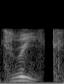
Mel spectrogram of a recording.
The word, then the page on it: dreek: Owstwecian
